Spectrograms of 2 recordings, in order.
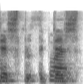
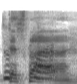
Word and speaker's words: Desplat: Oh, I always say his name wrong. Desplat. Desplat, yeah.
